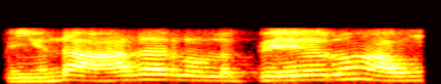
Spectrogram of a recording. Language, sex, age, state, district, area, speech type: Tamil, male, 18-30, Tamil Nadu, Madurai, urban, conversation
